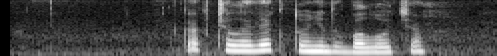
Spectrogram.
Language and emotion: Russian, neutral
